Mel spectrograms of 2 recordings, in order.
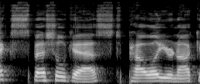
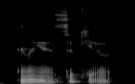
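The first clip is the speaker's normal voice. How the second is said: very soft, very quiet, low mutter under breath; 7 semitones lower, 20 dB quieter than usual. Retelling copying a friend's voice at a picnic: imitating own under-breath copy of a little voice. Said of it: "under my breath, just went".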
